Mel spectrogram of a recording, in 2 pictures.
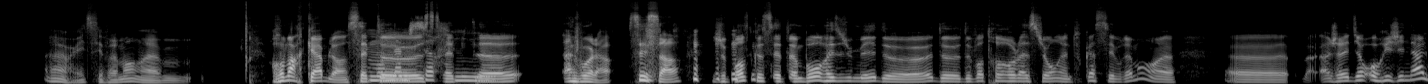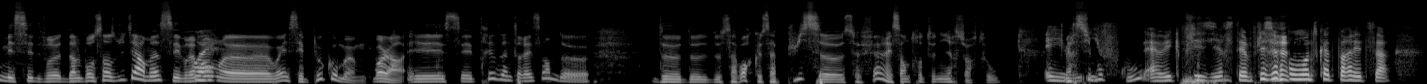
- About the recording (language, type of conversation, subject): French, podcast, Comment entretenir une amitié à distance ?
- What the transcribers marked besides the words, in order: laugh; chuckle; chuckle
